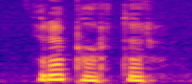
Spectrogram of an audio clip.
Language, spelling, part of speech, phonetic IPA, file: Polish, reporter, noun, [rɛˈpɔrtɛr], LL-Q809 (pol)-reporter.wav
